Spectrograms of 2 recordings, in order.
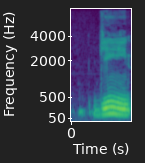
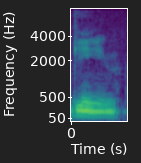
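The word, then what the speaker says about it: Gin: we get is um gain I think it's I think they pronounce it Gene I want to say because I remember thinking it was like a strange pronunciation but gain shows up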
